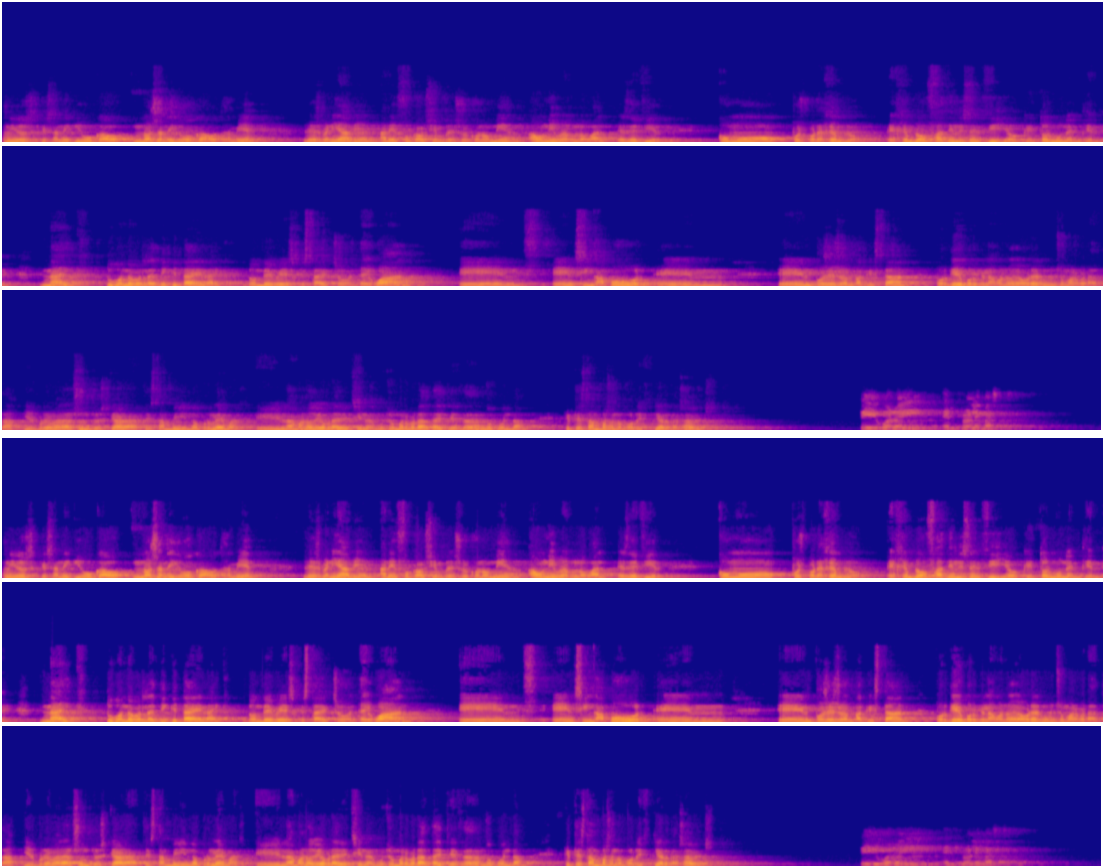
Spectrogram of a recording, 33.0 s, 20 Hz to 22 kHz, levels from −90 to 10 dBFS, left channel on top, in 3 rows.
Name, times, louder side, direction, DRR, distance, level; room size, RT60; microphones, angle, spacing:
voice 1, 0.0-2.6 3.0-6.6 7.2-15.1 15.6-16.2 16.5-18.3 18.8-20.1 20.3-27.3 27.6-29.1, right 2 dB, 85° right, 9 dB, 1.5 m, -21 dB
voice 2, 30.6-32.0, left 1 dB, 85° left, 2 dB, 3.4 m, -36 dB
27.5 x 22.5 x 5.1 m, 1.4 s
head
